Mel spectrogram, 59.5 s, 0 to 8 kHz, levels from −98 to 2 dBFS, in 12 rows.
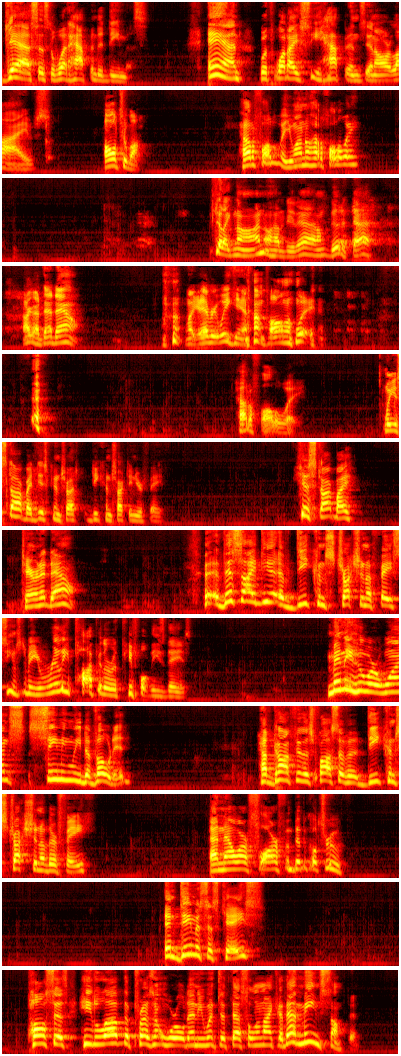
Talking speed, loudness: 130 wpm, -23 LUFS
